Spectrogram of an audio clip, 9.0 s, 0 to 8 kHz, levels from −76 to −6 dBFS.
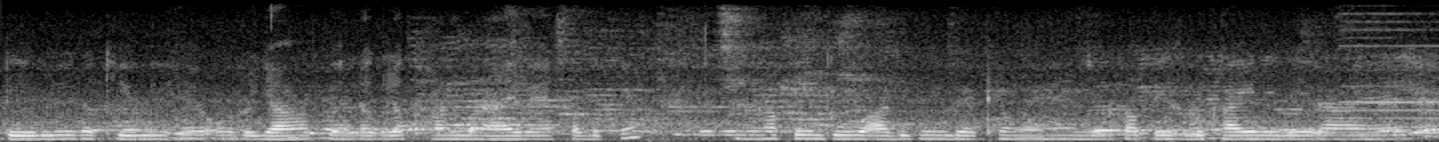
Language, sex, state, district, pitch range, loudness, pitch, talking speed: Hindi, female, Rajasthan, Bikaner, 190-205 Hz, -18 LUFS, 195 Hz, 175 wpm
